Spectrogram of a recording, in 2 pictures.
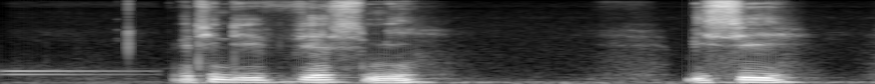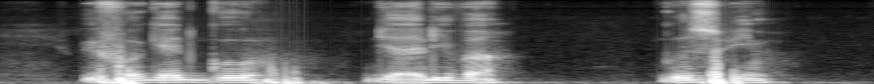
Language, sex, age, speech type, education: Nigerian Pidgin, male, 15-29, read, secondary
